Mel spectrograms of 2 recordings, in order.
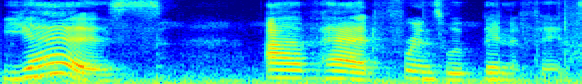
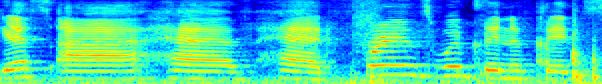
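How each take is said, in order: First: It is read in a slow, sensual way. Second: It is read in a plain, ordinary way. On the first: The speaker calls it right. "Can you say it more sensual?" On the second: The speaker calls it wrong. "I don't think Tina would say it like that"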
